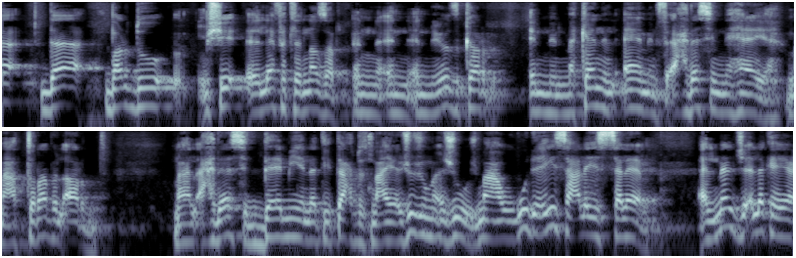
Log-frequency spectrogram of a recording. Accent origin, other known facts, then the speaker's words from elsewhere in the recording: Egypt; مش عشان انا مصري برضه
